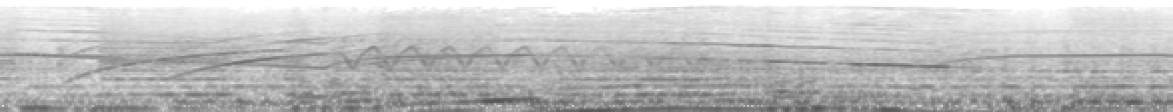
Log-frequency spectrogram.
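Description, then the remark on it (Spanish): Several sirens wail and yelp at once over the rumble of heavy engines, overlapping rising and falling tones, loud as two fire trucks carrying firefighters pull out of the station garage and drive off to a call. “Suben a los camiones. Bueno, vamos, chicos. Dos camiones van al lugar antes indicado por la megafonía.”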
